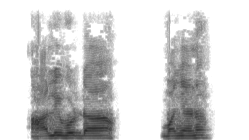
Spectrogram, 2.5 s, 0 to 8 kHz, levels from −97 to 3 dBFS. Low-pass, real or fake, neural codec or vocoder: 7.2 kHz; real; none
